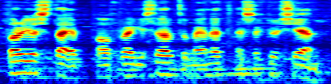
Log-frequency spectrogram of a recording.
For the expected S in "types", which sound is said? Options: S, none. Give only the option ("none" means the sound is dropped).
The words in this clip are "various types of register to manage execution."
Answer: none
